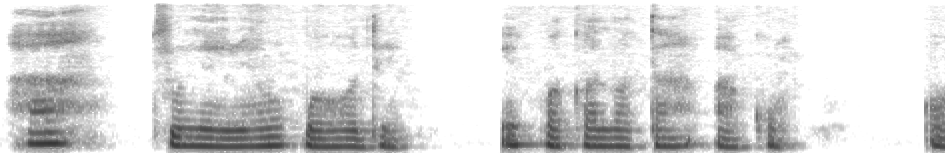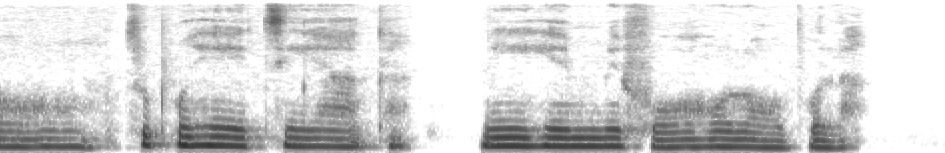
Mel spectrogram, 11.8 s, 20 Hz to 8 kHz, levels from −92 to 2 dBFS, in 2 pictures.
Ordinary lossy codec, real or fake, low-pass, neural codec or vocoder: none; real; 7.2 kHz; none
